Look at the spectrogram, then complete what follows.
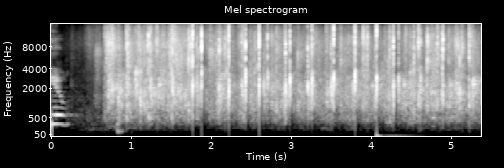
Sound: audience applauding

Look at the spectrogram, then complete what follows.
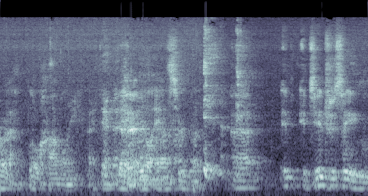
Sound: group laughing

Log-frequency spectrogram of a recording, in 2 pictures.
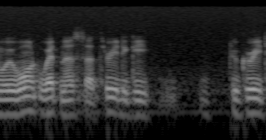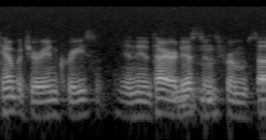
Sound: stammer

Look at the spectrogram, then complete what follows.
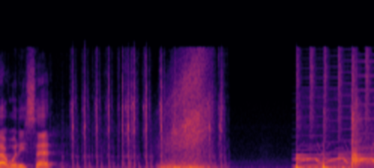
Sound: typing

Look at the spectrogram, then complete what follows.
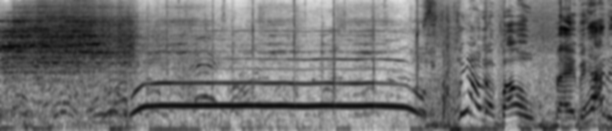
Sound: group cheering

